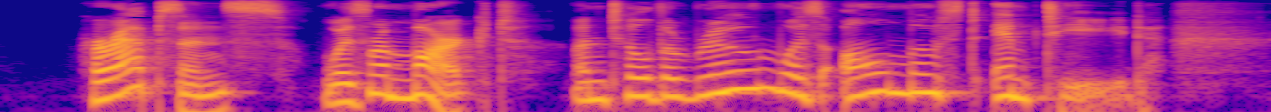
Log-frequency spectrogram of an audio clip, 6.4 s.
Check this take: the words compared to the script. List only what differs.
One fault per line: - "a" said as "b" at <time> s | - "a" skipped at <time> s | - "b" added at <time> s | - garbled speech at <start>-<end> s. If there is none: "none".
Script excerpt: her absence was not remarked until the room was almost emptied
- "not" skipped at 1.9 s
